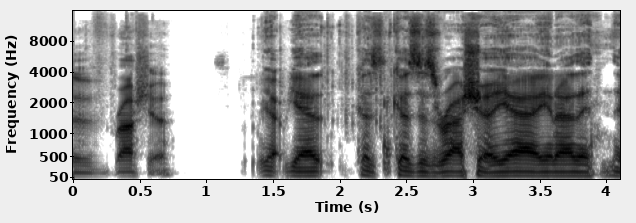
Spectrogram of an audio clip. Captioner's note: keyboard tapping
